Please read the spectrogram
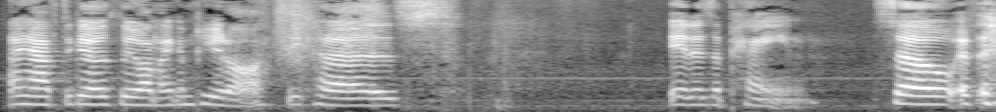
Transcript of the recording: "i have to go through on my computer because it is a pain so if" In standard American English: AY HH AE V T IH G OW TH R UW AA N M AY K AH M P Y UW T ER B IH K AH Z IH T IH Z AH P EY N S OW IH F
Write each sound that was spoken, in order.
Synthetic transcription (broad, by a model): AY HH AE F T IH G OW TH R UW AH N M AY K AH M P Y UW T ER B IH K AH Z IH T IH Z AH P EY N S OW IH F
